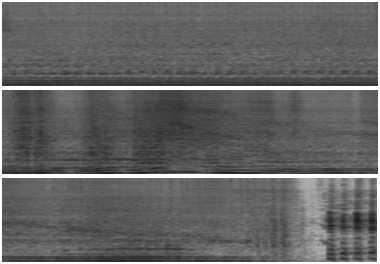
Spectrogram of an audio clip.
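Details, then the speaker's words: Turbo-build car: engine runs, surges unevenly and dies about ten seconds in; cause found as a loose, untightened intake pipe connection completely off, giving a major air/vacuum leak that killed it every start. "So obviously what happened was major air leak, vacuum leak or whatever, and that was shutting down the motor every single time I tried to start it up."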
